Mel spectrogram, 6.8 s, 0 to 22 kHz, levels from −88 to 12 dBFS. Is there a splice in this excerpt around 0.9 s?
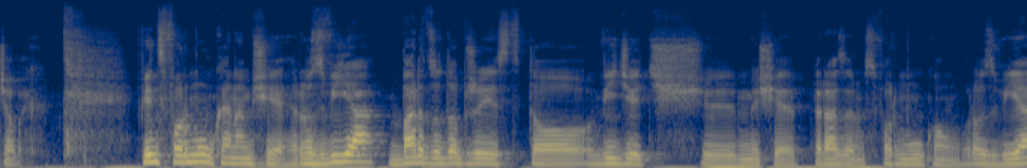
no; 0 cuts

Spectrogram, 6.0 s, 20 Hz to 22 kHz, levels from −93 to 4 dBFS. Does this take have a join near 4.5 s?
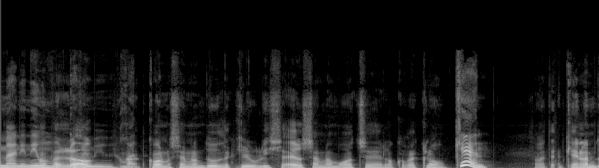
no; 0 cuts

